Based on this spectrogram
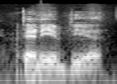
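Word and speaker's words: Deni Avdija: Denny Avdija.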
